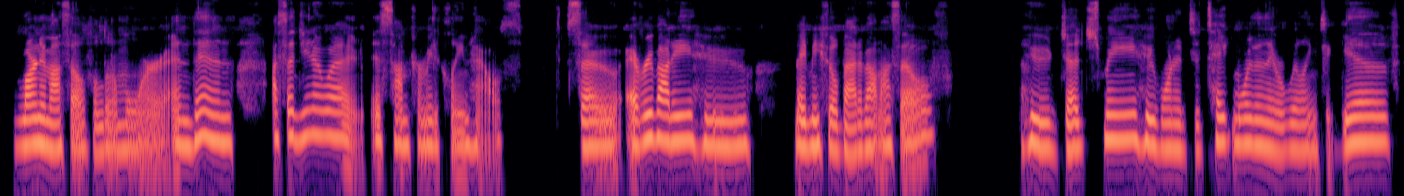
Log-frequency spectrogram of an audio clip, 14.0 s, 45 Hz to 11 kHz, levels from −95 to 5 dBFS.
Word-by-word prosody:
learning 190 Hz, +1 st, +5 dB
myself 170 Hz, -1 st, 0 dB
a -, -, -3 dB
little 160 Hz, 0 st, -2 dB
more 165 Hz, 0 st, -3 dB
and 185 Hz, -1 st, 0 dB
then, 215 Hz, -2 st, +2 dB, 0.4 s
I -, -, +2 dB
said, 235 Hz, -1 st, -1 dB
"You 235 Hz, -, 0 dB
know 250 Hz, -1 st, -1 dB
what? 240 Hz, -1 st, 0 dB
It's 210 Hz, -, -1 dB
time 185 Hz, -1 st, -1 dB
for 185 Hz, -, -8 dB
me 185 Hz, -, 0 dB
to 185 Hz, -, -4 dB
clean 190 Hz, -, -4 dB
house." 185 Hz, +1 st, -8 dB, 0.4 s
So, 180 Hz, 0 st, +1 dB
everybody 220 Hz, +1 st, +4 dB
who 190 Hz, -1 st, 0 dB, 0.5 s
made 180 Hz, -1 st, +3 dB
me 185 Hz, -, +4 dB
feel 175 Hz, -2 st, 0 dB
bad 150 Hz, -1 st, +1 dB
about 175 Hz, +1 st, +1 dB
myself, 245 Hz, +6 st, -1 dB, 0.9 s
who 185 Hz, -4 st, +3 dB
judged 175 Hz, +1 st, 0 dB
me, 220 Hz, 0 st, +2 dB
who 195 Hz, -2 st, +2 dB
wanted 175 Hz, -2 st, -2 dB
to 160 Hz, -, -9 dB
take 205 Hz, +5 st, -2 dB
more 200 Hz, 0 st, +1 dB
than 190 Hz, -1 st, +1 dB
they 175 Hz, -1 st, 0 dB
were 155 Hz, -, -2 dB
willing 170 Hz, 0 st, -3 dB
to -, -, -13 dB
give, 210 Hz, +1 st, +2 dB
190 Hz, 180 wpm, -23 LUFS, 175-210 Hz, 0.9 s, learning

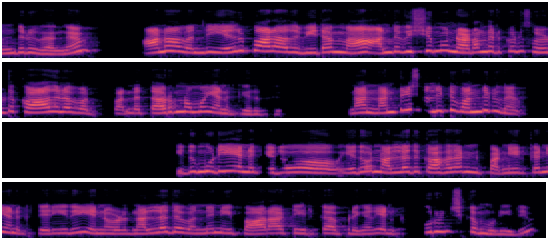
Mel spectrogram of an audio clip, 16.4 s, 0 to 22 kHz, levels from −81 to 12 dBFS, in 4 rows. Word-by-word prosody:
வந்துருவேங்க. 255 Hz, -5 st, -3 dB, 0.6 s
ஆனா 410 Hz, -, +6 dB
வந்து 295 Hz, +2 st, -3 dB
எதிர்பாராத 385 Hz, -3 st, +5 dB
விதமா, 315 Hz, -2 st, +2 dB, 0.2 s
அந்த 315 Hz, +4 st, -1 dB
விஷயமும் 400 Hz, +1 st, 0 dB
நடந்திருக்குன்னு 365 Hz, +5 st, +1 dB
சொல்லிட்டு 315 Hz, +4 st, -4 dB
காதில 335 Hz, +3 st, +5 dB
வ -, -, -2 dB, 0.3 s
வந்த 260 Hz, +1 st, -5 dB
தருணமும் 345 Hz, +5 st, +1 dB
எனக்கு 230 Hz, -3 st, -10 dB
இருக்கு. 205 Hz, 0 st, -16 dB, 0.6 s
நான் 295 Hz, -1 st, +1 dB
நன்றி 335 Hz, -, +1 dB
சொல்லிட்டு 405 Hz, +4 st, -2 dB
வந்துடுவேன். 375 Hz, +4 st, 0 dB, 1.6 s
"இது 355 Hz, -, -3 dB
முடிய 385 Hz, +1 st, +2 dB
எனக்கு 330 Hz, -4 st, -2 dB
ஏதோ, 310 Hz, +3 st, -3 dB, 0.4 s
ஏதோ 335 Hz, +4 st, -2 dB
நல்லதுக்காக 315 Hz, 0 st, +2 dB
தான், 350 Hz, 0 st, 0 dB
நீ -, -, -4 dB
பண்ணியிருக்கன்னு 295 Hz, +5 st, -1 dB
எனக்கு 245 Hz, -4 st, -11 dB
தெரியுது. 260 Hz, +5 st, -4 dB
என்னோட 240 Hz, -1 st, -5 dB
நல்லத 320 Hz, +7 st, -1 dB
வந்து 255 Hz, +3 st, -8 dB
நீ 265 Hz, -, -3 dB
பாராட்டி 260 Hz, +4 st, 0 dB
இருக்க 240 Hz, +2 st, -9 dB
அப்படிங்கிறது 240 Hz, +1 st, -5 dB
எனக்கு 245 Hz, +2 st, -17 dB
புரிஞ்சுக்க 360 Hz, 0 st, -4 dB
முடியுது. 200 Hz, -, -10 dB
310 Hz, 145 wpm, -23 LUFS, 260-350 Hz, 1.6 s, ஆனா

